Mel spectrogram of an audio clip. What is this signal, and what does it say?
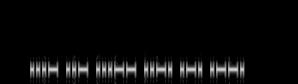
Morse code, heard as a keyed tone, about 40 wpm, 700 Hz. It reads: VU3FRP
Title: DXCC-100 Call Signs - 6 Characters - Repeated 3x - 40wpm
